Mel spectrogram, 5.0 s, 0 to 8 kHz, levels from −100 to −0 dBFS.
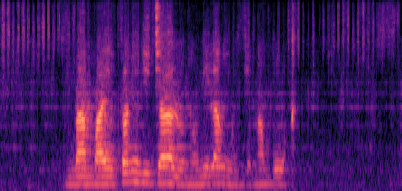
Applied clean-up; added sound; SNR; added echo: neural separator model SepFormer DNS4.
